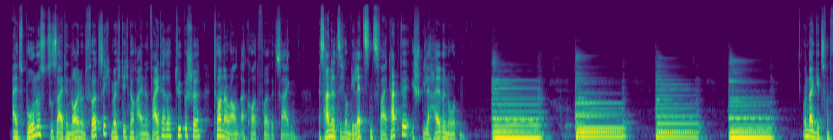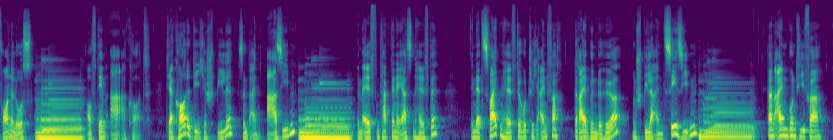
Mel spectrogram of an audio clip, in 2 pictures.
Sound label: Blues Turnaround E, Bluesgitarre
